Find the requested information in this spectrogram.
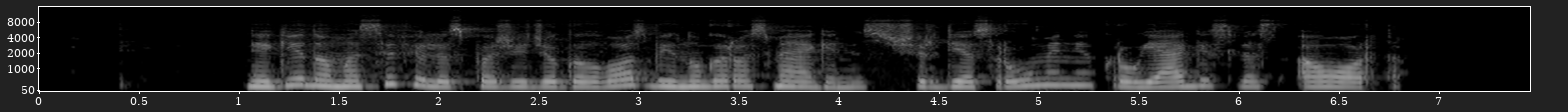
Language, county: Lithuanian, Klaipėda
